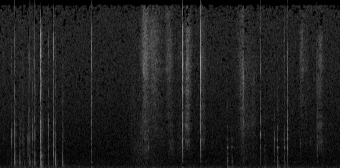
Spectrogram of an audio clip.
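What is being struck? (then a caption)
Laptop keyboard with silicone key cover, tapped with fingernails. Fingernail tips tap slowly and irregularly across a MacBook Pro keyboard covered with a pink silicone skin. The sharp, bright clicks are muffled by the cover and decay quickly, with faint scratchy brushing between keystrokes.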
